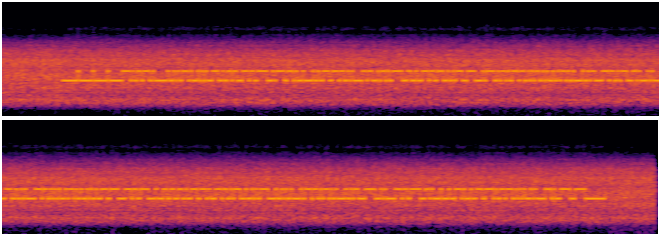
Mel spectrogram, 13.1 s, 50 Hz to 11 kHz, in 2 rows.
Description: RTTY (50 baud, 450 Hz shift), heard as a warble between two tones, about 1300 Hz centre, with radio static. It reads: JHYNL TEHKA XLDTP NZOED SFDKB ZGXNX YDJAO OUIAH ZJOJK DKBTX TGQHA YXHTT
